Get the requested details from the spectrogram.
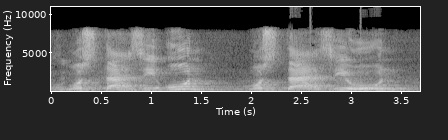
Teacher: هو بيقول الخمسة أوجه، أول حاجة التسهيل بين بين، التسهيل بين الهمز والواو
